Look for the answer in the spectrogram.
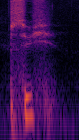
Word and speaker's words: Psych: Das heißt Psych. Ich sage jetzt absichtlich Psych.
